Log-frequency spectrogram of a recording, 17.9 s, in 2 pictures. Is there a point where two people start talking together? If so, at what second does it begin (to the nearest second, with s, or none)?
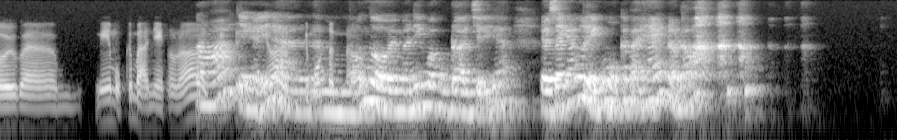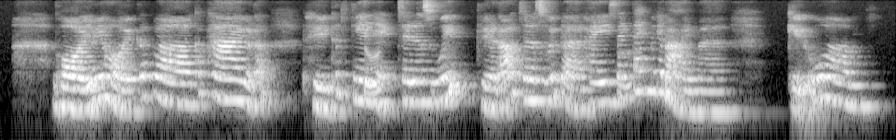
2 s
